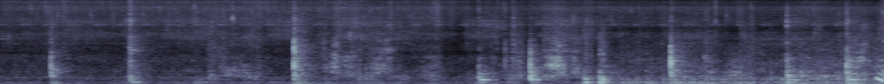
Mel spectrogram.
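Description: Three stalks of lemongrass and a blended paste sautéing in oil for a Malaysian chilli-padi chicken curry, a steady low sizzle broken by repeated scraping stirs of a spoon against the pan.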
